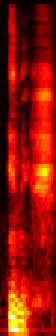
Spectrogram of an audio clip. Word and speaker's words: Inis: As an aside, it's also Galway and Inish if you're talking about the board game, which is Irish for island.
